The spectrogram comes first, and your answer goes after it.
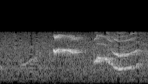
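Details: Corgi puppies 5-6 weeks old, three litters together in a barn in the morning. Two high, drawn-out whining yips, the first arching and falling, the second wavering downward, over a steady hiss.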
